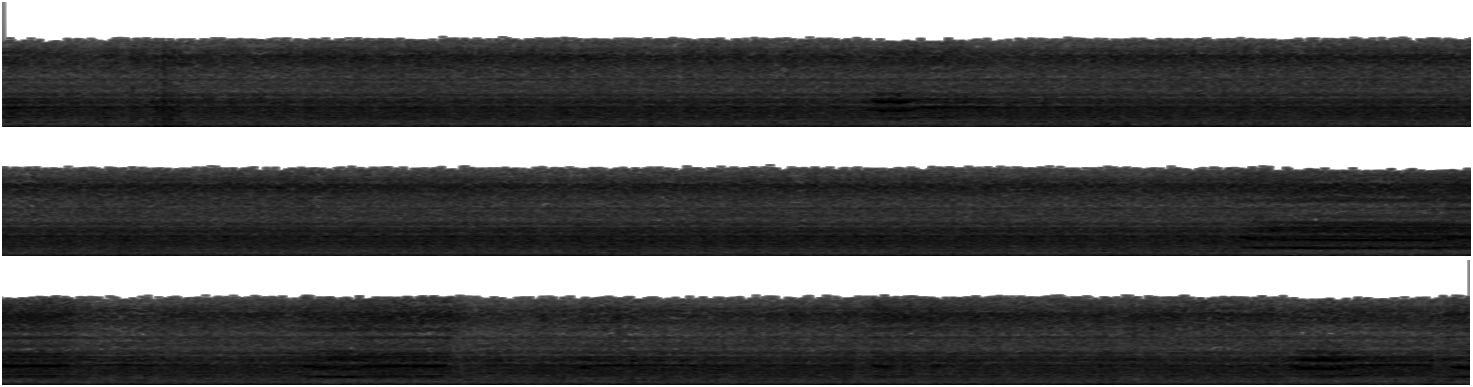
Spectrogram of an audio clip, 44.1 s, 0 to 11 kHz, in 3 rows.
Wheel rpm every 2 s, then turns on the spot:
230, 230, 230, 230, 230, 230, 230, 240, 230, 230, 240, 230, 230, 230, 220, 230, 230, 230, 230, 230, 240, 230.
none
